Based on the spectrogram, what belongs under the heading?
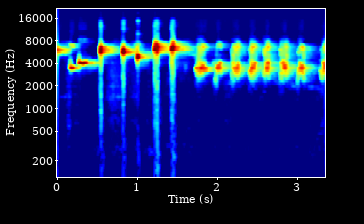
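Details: High, thin whistled notes from a small sunbird, the ninja bird or konin with blue, black and gold feathers, first sliding slurs with sharp clicks, then a quick repeated two-note twitter running to the end.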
